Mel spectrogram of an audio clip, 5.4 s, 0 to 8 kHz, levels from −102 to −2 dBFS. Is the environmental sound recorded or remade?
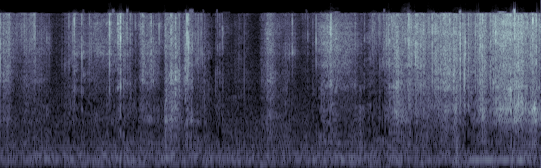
remade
